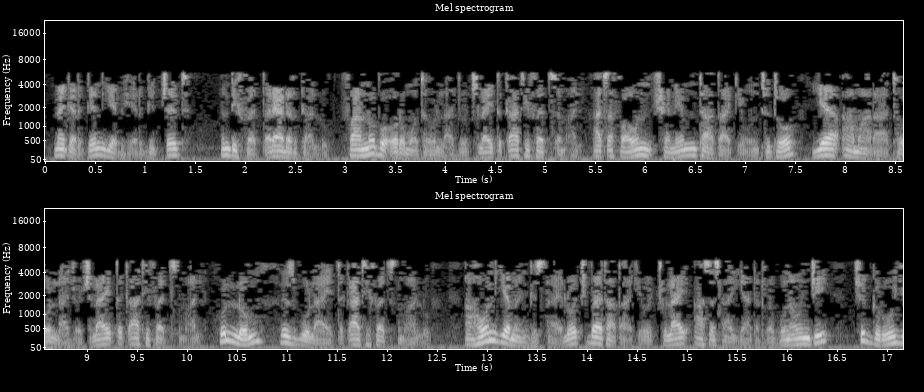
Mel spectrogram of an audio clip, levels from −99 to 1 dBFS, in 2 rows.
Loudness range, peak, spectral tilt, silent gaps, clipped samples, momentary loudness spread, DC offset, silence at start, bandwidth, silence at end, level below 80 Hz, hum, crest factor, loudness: 1 LU; -6 dBFS; -3.5 dB/octave; none; under 0.1%; 10 LU; under 0.1%; 0.1 s; 6 kHz; 0 s; -50 dBFS; none; 20 dB; -26 LUFS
